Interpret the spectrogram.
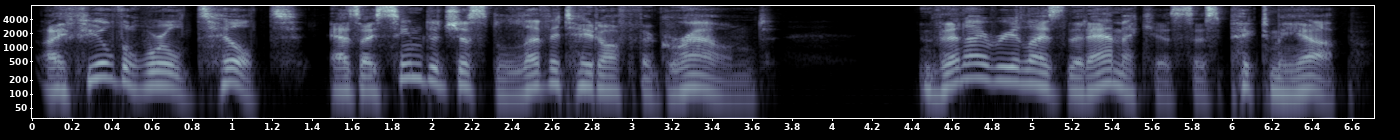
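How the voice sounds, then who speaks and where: Husky, expressive male narrator. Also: mid-range voice, moderate pace, no room sound, studio quality. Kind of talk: scripted first-person visual novel narration.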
